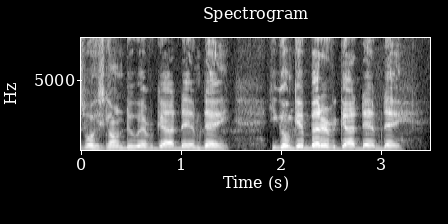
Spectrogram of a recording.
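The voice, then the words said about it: Put-on Southern American accent. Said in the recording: “you've gone from British accent to Southern accent.”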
